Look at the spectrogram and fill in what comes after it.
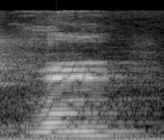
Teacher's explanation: ہا کو آگے میم ساکن سے ملا دیں گے ، ہا میم پیش ہم، بغیر غنہ کے ملانا ہے۔ یود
